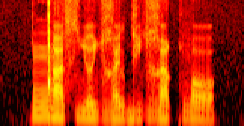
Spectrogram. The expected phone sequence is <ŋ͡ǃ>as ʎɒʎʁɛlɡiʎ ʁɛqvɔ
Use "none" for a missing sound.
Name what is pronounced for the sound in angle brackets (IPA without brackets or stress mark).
ŋ͡ǃ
